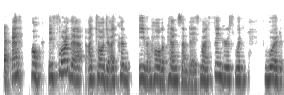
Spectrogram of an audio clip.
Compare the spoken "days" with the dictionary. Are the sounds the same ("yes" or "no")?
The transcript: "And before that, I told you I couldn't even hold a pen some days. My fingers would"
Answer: yes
